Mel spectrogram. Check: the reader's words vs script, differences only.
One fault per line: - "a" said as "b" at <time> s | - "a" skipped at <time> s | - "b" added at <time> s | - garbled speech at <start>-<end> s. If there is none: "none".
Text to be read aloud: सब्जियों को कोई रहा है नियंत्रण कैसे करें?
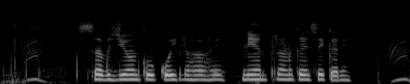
none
